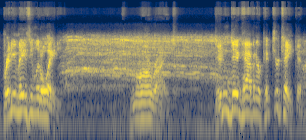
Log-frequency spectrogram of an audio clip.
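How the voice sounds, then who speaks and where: Slow, animated man hosting a rambling show. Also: high voice, heavy background noise. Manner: mock-grandiose, wordy, halting. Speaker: host of a comedic internet show. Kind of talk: rambling tongue-in-cheek monologue.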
